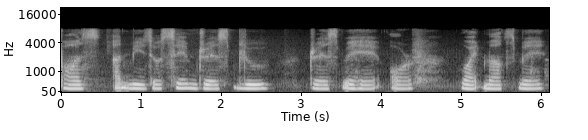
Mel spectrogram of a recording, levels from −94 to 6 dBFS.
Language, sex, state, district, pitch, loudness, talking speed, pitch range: Hindi, female, Arunachal Pradesh, Longding, 185 Hz, -15 LUFS, 130 wpm, 180-195 Hz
